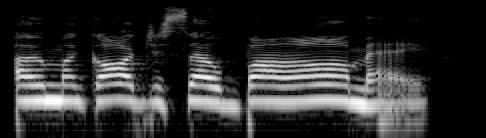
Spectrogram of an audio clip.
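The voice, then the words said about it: Attempted British accent, sounds Australian. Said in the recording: “British slang ... I'm going to try it ... Mine's pretty bad. I go a little like Australian.”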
